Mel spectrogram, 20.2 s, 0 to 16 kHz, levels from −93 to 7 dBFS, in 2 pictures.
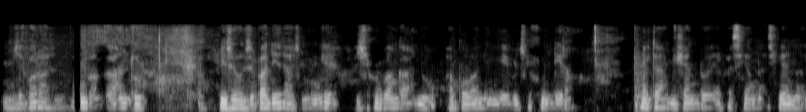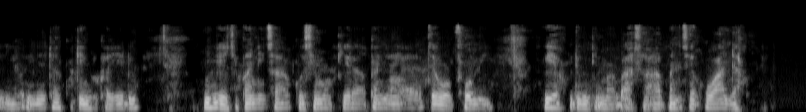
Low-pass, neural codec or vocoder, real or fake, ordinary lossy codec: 7.2 kHz; codec, 16 kHz, 4 kbps, X-Codec, WavLM features, trained on Multilingual LibriSpeech; fake; AAC, 64 kbps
